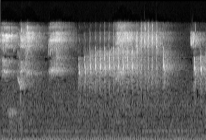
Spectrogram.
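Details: Lively bulbul song for caged-bird training. Short bright phrases open, followed by a fast rolling series of chirped notes and a final sharp high burst.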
